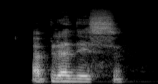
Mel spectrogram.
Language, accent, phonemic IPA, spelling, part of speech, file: French, Canada, /a.pla.nis/, aplanisse, verb, LL-Q150 (fra)-aplanisse.wav
- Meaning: inflection of aplanir: 1. first/third-person singular present subjunctive 2. first-person singular imperfect subjunctive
